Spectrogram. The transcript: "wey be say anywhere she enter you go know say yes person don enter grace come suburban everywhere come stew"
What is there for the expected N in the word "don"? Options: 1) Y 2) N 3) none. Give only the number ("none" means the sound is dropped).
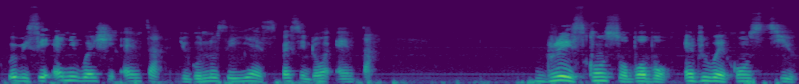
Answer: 2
